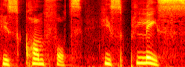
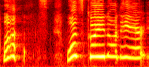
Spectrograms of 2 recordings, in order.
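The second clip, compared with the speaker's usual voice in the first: high-pitched bewildered cry of surprise; shocked and choked up, much higher; teary disbelief; 7 dB louder than usual. Real, not acted. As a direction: squeak it out, caught off guard by tears. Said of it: "I was bawling".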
